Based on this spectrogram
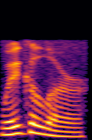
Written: wiggler

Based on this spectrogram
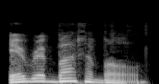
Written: irrebuttable

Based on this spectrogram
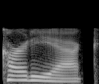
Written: cardiac

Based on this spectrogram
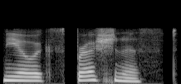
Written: neo-Expressionist

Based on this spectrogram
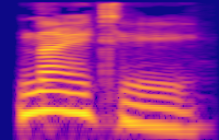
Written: nighty

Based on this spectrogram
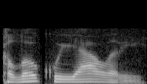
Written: colloquiality

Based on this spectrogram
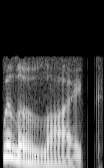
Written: willowlike

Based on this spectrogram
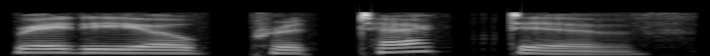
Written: radioprotective

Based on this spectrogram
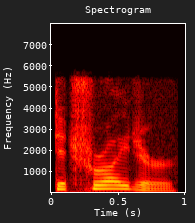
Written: Detroiter

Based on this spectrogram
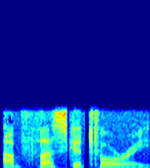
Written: obfuscatory

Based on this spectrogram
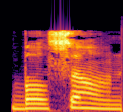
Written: bolson

